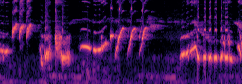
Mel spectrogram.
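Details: White-rumped shama in full varied song, meant to draw quick responses from other birds: rich whistles and slurred phrases jumping between low and high pitch, with rapid stuttering note runs.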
